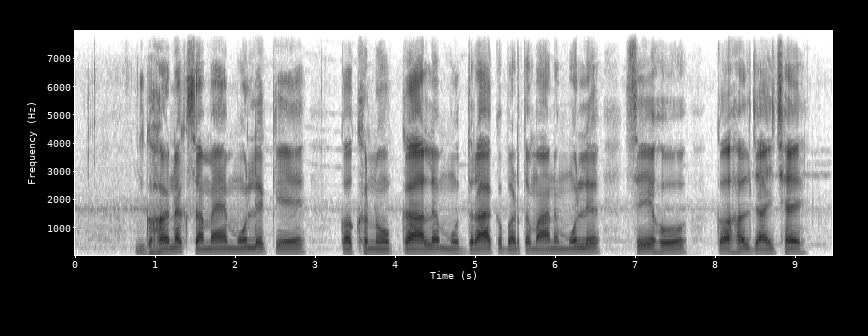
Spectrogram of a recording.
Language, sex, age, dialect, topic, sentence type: Maithili, male, 18-24, Eastern / Thethi, banking, statement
